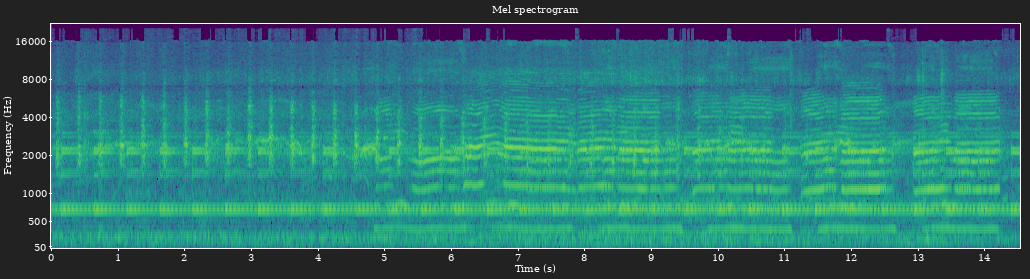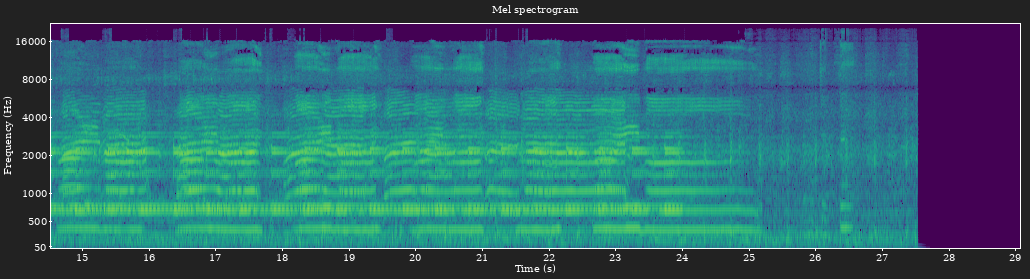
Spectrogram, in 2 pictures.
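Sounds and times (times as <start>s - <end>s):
steady held tone: 0.0s - 25.2s
person singing: 4.0s - 25.2s.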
